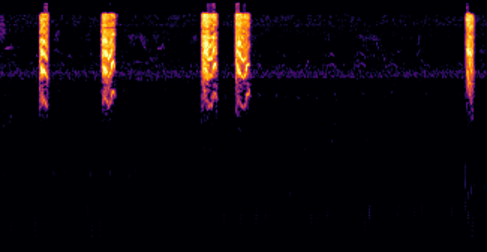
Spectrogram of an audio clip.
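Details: High sharp chip calls of a female double-collared seedeater, used to excite males into song, given singly and in a quick pair with pauses of about a second between.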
